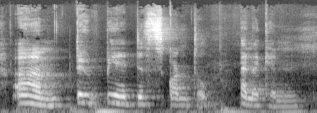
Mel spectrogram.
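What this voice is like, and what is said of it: Imitated mixed British-sounding accent. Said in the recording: “It's a horrible accent, but it's so funny. ... it was British is what it was. ... But her accent is mixed.”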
